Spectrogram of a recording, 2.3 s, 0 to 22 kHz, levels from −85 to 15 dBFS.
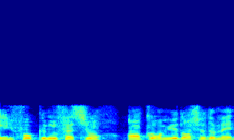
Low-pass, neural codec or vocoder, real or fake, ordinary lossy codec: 5.4 kHz; codec, 16 kHz, 4 kbps, FreqCodec, smaller model; fake; none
